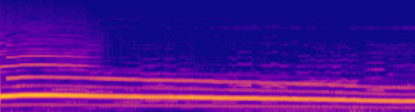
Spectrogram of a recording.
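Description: One long, loud howling cry that starts suddenly, is held for about five seconds and slides slowly down in pitch before cutting off.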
